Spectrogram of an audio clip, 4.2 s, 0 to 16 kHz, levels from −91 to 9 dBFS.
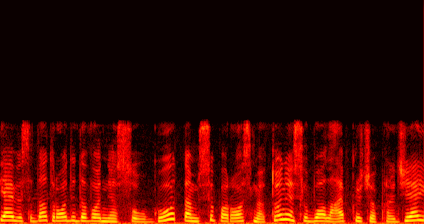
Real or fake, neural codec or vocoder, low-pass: real; none; 7.2 kHz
